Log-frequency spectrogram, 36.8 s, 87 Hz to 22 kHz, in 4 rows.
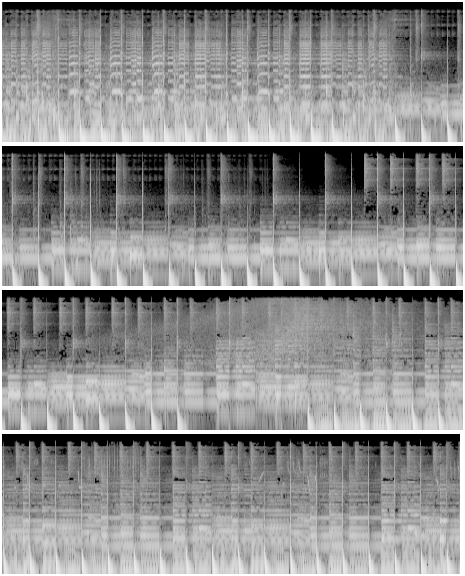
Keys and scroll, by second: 6.1 ctrl+z, 15.2 ctrl+s, 19.9 space.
